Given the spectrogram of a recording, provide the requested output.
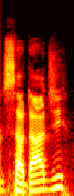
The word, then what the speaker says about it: saudade: You know this uh, this word saudade? Am I saying it right? Yeah. Mm-hmm.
